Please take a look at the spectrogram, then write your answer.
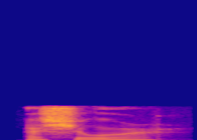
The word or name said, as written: assure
